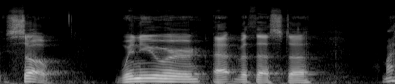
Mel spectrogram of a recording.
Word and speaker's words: Bethesda: help them tremendously so when you were at Bethesda am I saying that right like that's such a weird word Bethesda all right I did say it right all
